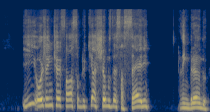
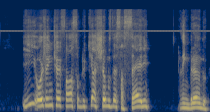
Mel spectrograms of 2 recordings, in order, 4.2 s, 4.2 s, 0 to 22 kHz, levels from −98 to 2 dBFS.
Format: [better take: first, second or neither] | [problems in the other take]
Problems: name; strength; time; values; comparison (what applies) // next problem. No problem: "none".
first | high-pitched whine; faint; throughout; 7 kHz, 25 dB below the speech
